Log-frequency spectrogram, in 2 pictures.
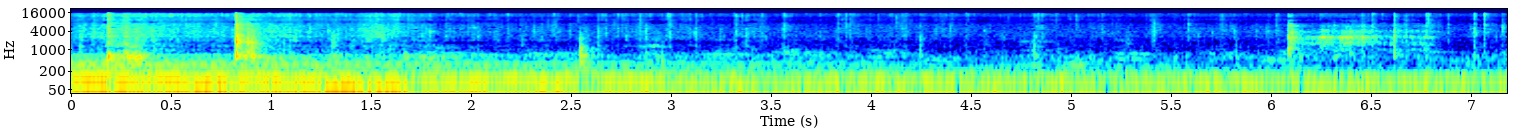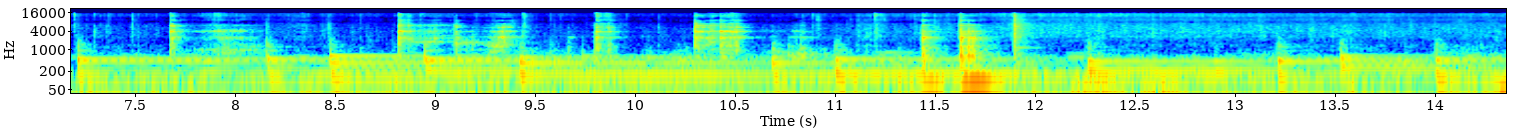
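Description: A metal spatula stirs and scrapes sliced chicken frying in oil in a wok, over a steady sizzle. About halfway through, snow peas and chili peppers are tipped in and the spatula knocks against the wok come thick and fast.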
